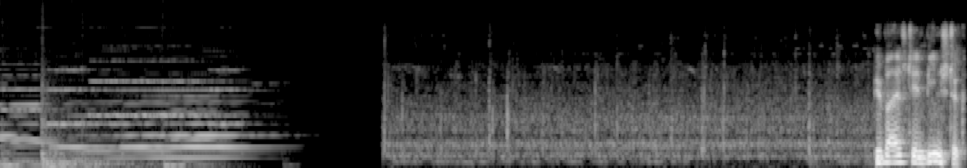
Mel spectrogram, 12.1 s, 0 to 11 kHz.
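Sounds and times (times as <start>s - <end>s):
bees buzzing: 4.8s - 12.0s.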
